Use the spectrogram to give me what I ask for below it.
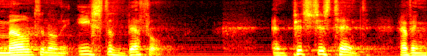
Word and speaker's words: Bethel: Our name Bethel in Spanish is Bethel. H is silent in Spanish.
